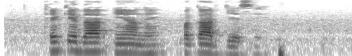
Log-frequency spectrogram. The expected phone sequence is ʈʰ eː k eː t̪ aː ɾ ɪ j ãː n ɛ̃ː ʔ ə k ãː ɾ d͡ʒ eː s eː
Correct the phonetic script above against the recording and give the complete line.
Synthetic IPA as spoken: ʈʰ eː k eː d̪ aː ɾ ɪ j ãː n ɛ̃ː p ə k aː ɾ d͡ʒ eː s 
